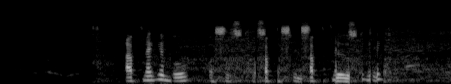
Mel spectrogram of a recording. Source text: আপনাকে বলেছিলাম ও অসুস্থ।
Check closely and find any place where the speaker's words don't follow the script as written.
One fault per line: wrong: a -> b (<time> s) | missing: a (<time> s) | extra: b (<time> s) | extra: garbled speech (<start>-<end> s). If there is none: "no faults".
missing: বলেছিলাম (1.6 s)
extra: garbled speech (2.6-3.8 s)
